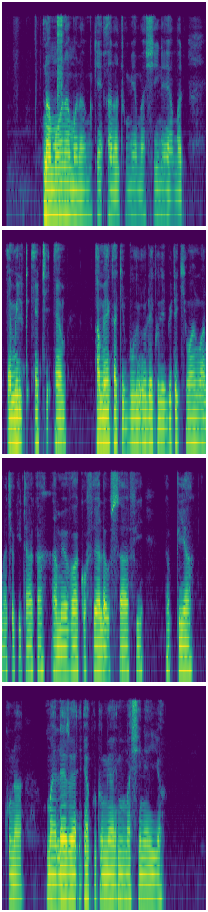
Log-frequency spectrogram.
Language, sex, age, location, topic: Swahili, male, 18-24, Wajir, finance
